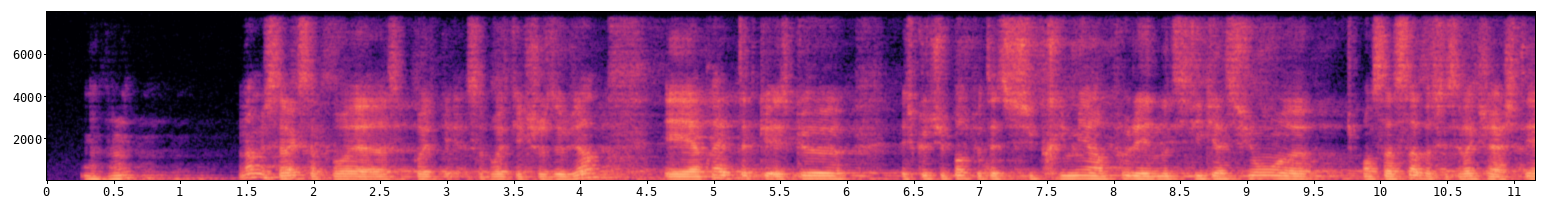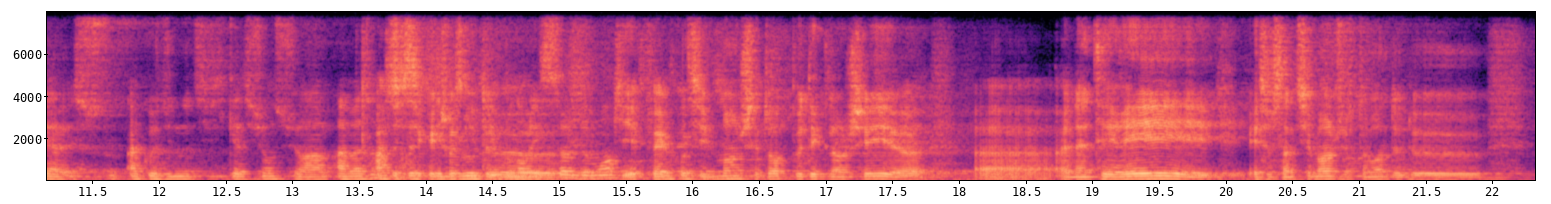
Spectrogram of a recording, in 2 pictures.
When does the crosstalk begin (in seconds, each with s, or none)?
13.5 s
